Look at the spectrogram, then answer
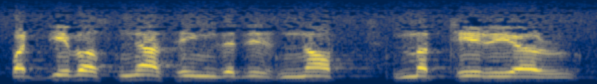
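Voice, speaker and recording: An actor playing a grave Spanish Grand Inquisitor in an old radio drama, measured, priestly and authoritative. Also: male voice, mid-range voice, fairly even intonation, close to an everyday voice. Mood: commanding. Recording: muffled, narrow old radio recording.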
